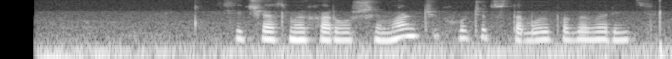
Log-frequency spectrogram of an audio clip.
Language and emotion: Russian, neutral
